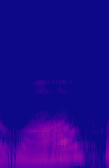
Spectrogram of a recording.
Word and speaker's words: و: First is the letter waw. – Waw. Waw has to be pronounced correctly. Not a v sound we don't have. Like the letter V in English. We don't have that in Arabic.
